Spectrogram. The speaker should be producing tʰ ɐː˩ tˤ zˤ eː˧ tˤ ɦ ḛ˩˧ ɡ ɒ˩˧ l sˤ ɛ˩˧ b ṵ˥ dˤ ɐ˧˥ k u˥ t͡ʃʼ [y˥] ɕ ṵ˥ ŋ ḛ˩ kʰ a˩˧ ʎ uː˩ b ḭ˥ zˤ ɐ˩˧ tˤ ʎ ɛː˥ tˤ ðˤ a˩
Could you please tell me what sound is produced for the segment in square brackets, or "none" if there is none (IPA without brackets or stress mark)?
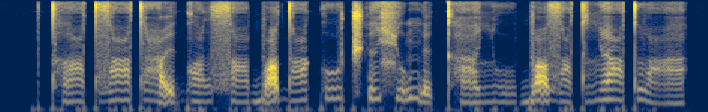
ɪ˥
